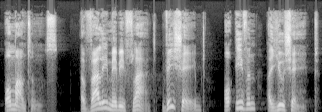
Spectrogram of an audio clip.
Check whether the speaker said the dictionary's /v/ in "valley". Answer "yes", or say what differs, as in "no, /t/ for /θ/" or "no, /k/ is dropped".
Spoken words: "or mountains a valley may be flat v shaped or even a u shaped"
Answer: yes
